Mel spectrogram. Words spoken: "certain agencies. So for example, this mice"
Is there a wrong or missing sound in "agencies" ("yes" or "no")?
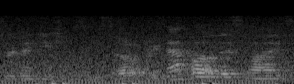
yes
